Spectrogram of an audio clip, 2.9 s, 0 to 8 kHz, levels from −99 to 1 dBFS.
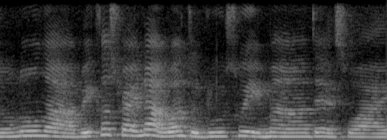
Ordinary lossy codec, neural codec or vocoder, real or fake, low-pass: none; none; real; none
